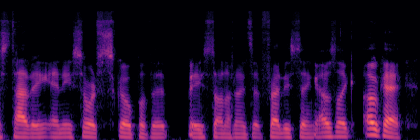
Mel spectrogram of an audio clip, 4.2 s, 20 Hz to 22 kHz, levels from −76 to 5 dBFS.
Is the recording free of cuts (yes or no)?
no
